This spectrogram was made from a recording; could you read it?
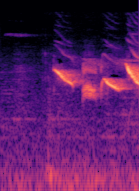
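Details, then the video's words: Caged green-winged saltator, warming up in Paraná liso style after its moult, delivers three or four connected slurred whistles, the last one loudest and highest, against a near-silent background. "TRINCA-FERRO PARANA LISO ESQUENTANDO (APÓS REPASSE DE PENA)"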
